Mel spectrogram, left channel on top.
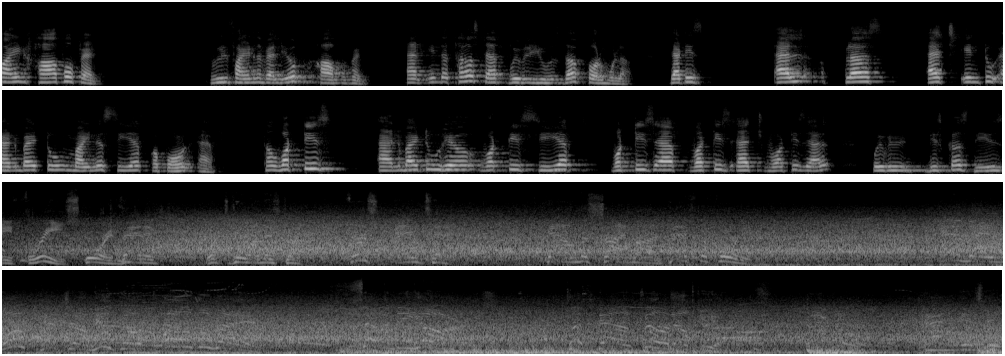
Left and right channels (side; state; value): both; different; correlation 0.00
